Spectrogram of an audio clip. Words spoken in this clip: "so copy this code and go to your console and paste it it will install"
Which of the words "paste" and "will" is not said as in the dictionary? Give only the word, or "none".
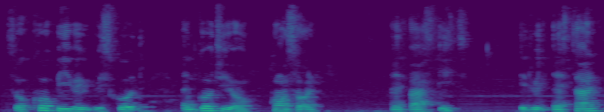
paste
